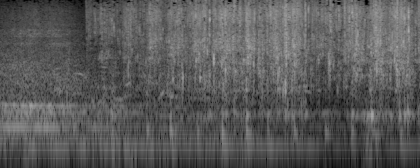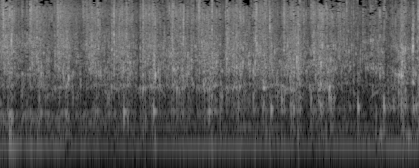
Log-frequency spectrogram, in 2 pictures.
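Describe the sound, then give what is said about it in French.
Boiled water poured into sorghum flour already kneaded with water, then mixed by hand: a continuous splashing trickle of liquid starts after a brief pause and runs steadily throughout. “Je verse l'eau bouillie dans la farine que j'ai pétrie avec de l'eau juste avant. Je la mélange avec ma main.”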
